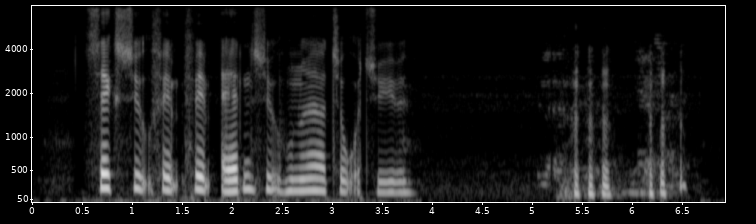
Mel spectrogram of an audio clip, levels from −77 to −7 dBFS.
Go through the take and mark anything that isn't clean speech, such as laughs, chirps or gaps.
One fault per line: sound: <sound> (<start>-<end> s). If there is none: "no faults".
sound: laugh (5.0-6.6 s)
